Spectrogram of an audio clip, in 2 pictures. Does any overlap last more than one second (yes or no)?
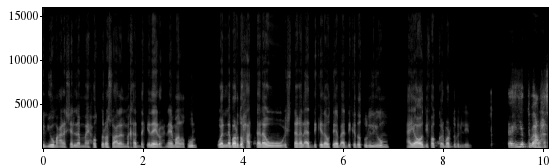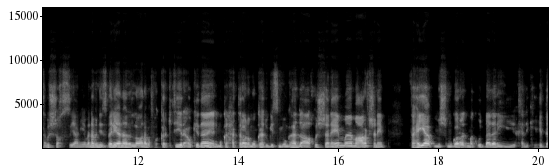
no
